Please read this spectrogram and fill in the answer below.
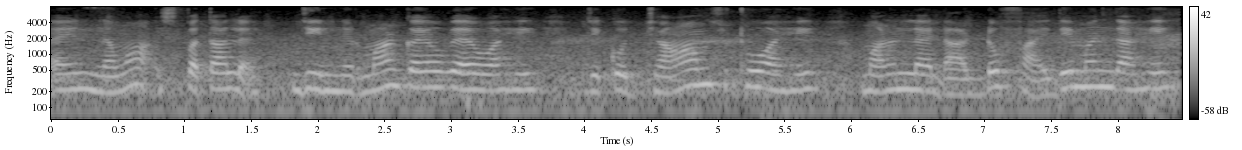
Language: Sindhi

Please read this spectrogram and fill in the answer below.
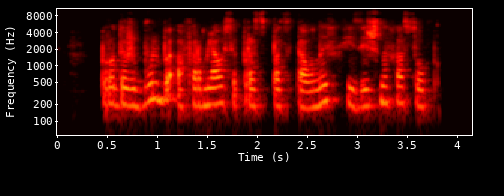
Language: Belarusian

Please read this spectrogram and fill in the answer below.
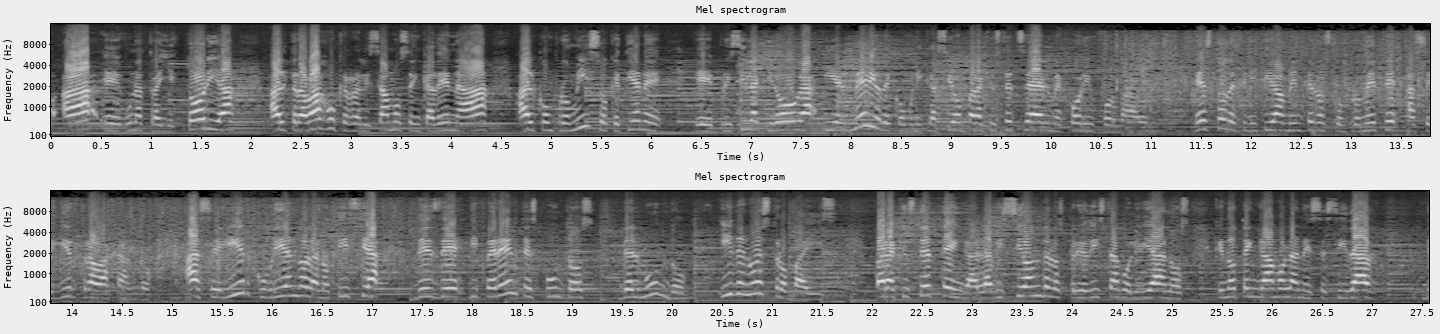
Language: Spanish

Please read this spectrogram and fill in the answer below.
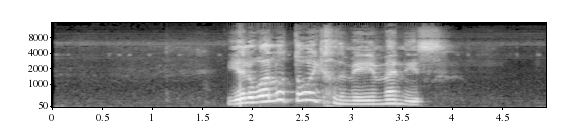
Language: Kabyle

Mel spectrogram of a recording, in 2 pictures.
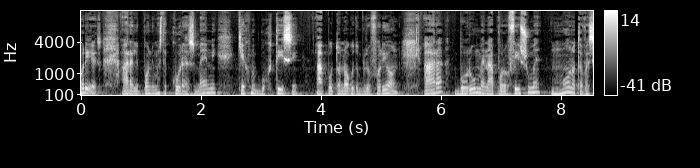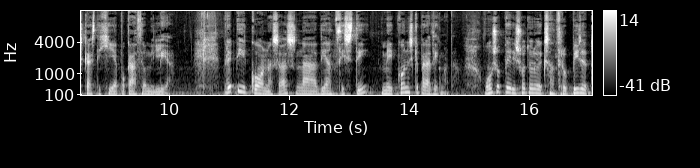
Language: Greek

